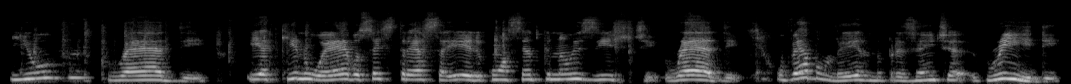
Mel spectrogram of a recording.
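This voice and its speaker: A woman's voice: mid-range voice, darkish tone. A woman with a Brazilian Portuguese accent teaching an English lesson, repeating words and modeling example phrases for her students to drill. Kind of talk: classroom lesson on grammar and pronunciation.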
